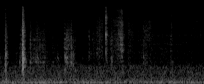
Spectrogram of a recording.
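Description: A deck of oracle cards being handled and shuffled by hand: a few crisp card snaps and clicks, the sharpest about a quarter second in.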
